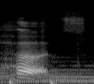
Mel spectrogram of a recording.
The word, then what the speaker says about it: hurts: Poi c'è la frase my, facciamo braccio per adesso, my arm hurts. Ricordando la pronuncia H, come pulire molto forte in inglese, ok?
